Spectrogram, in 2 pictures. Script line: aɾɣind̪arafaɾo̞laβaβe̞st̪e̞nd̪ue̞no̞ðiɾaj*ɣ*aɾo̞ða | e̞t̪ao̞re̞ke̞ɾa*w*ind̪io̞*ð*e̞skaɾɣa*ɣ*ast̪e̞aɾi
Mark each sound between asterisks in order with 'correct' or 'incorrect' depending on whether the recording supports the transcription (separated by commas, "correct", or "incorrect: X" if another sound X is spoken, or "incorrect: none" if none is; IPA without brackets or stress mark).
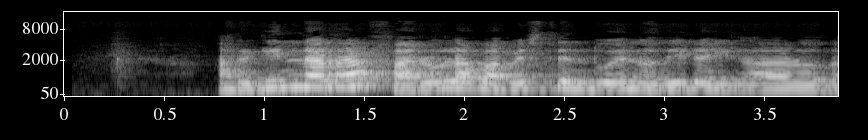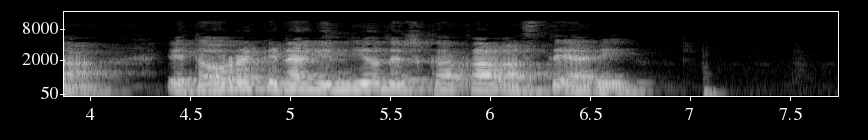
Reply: correct, incorrect: ɣ, correct, correct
